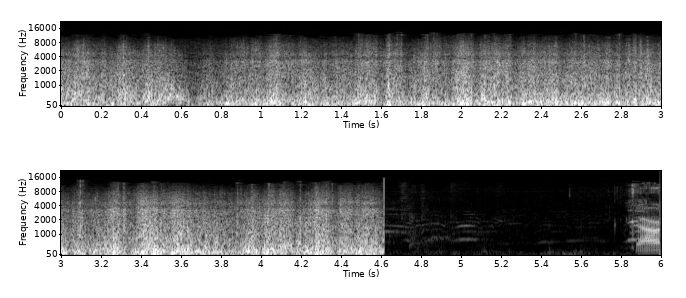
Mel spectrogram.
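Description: Wind buffeting an outdoor field microphone: a loud, rough rumble that cuts off suddenly about four and a half seconds in.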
